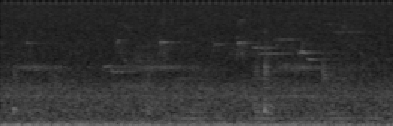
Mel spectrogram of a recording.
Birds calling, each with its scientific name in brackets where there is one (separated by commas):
American Robin (Turdus migratorius)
